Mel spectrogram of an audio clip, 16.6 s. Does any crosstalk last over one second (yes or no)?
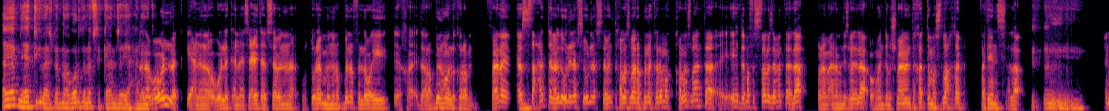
no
